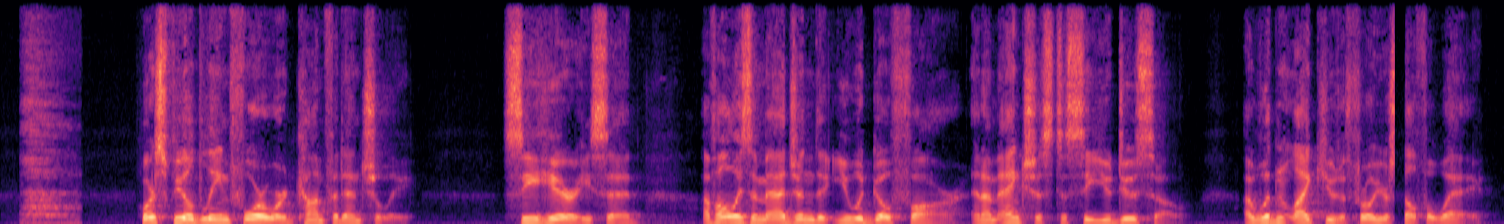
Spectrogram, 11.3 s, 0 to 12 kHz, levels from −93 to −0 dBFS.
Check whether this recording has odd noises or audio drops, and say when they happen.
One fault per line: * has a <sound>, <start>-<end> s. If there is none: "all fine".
* has a sigh, 0.1-0.6 s
* has a dropout, 10.5-10.5 s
